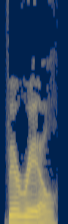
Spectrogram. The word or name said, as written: verrell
